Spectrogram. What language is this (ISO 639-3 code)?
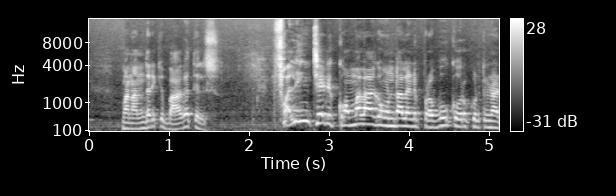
ind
